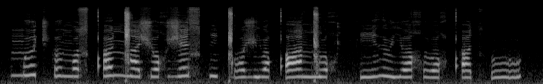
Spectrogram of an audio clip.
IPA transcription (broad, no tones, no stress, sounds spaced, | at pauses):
m ɤ t͡ʃʼ ɤ ŋ ɔ s qʼ ɯ ŋ͡ǁ a ʃ o χ ʒ ɛ s p i ɡ͡ǁ ɔ ʒ j u qʼ a ŋ͡ǁ u χ t͡ʃʼ i ð ɯ j ɤ χ β o χ qʼ ɛ t͡sʼ u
